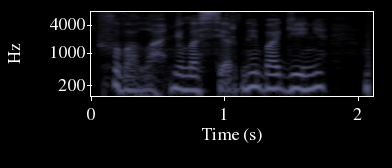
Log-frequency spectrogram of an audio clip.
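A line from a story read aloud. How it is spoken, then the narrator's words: Relieved exhale. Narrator (Russian): выдохнула она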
